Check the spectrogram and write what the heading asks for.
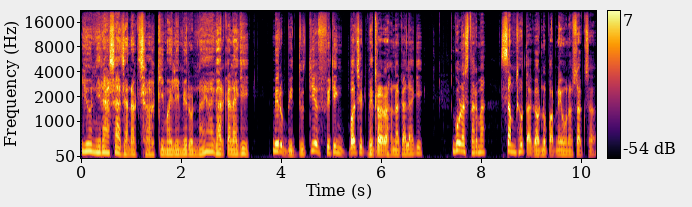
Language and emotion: Nepali, sad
